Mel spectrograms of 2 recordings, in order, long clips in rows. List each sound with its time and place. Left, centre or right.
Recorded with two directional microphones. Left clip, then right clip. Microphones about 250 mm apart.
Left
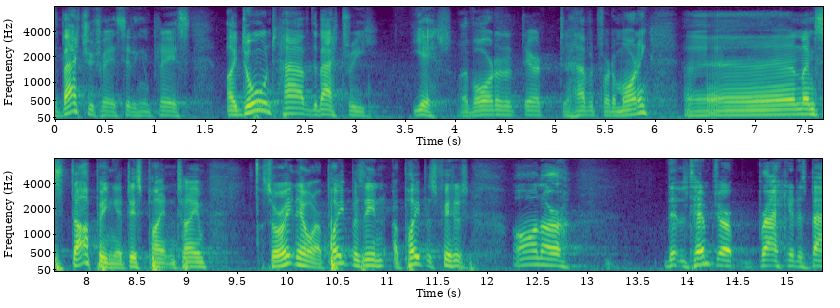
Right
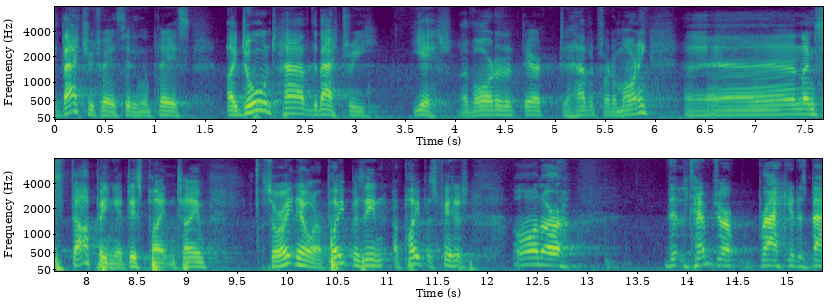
0.0 s a man's voice: centre
13.7 s a man's voice: left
